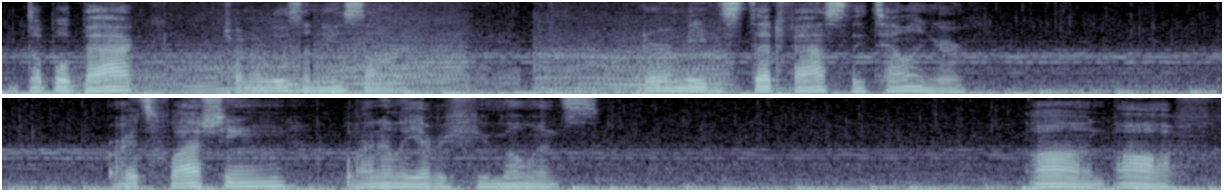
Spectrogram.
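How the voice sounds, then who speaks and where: A man's voice: lowish voice, fairly even intonation, measured pace, pauses often, darkish tone. A man reading a scripted horror story as the narrator of an audio play. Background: background music.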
